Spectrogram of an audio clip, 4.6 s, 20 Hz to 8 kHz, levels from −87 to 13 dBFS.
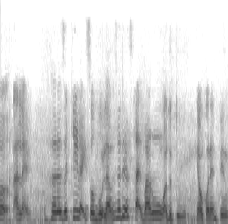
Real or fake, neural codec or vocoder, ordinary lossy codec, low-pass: fake; codec, 16 kHz, 2 kbps, X-Codec, HuBERT features, trained on balanced general audio; AAC, 48 kbps; 7.2 kHz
